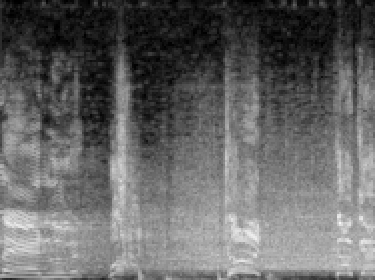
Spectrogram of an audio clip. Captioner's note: body thudding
